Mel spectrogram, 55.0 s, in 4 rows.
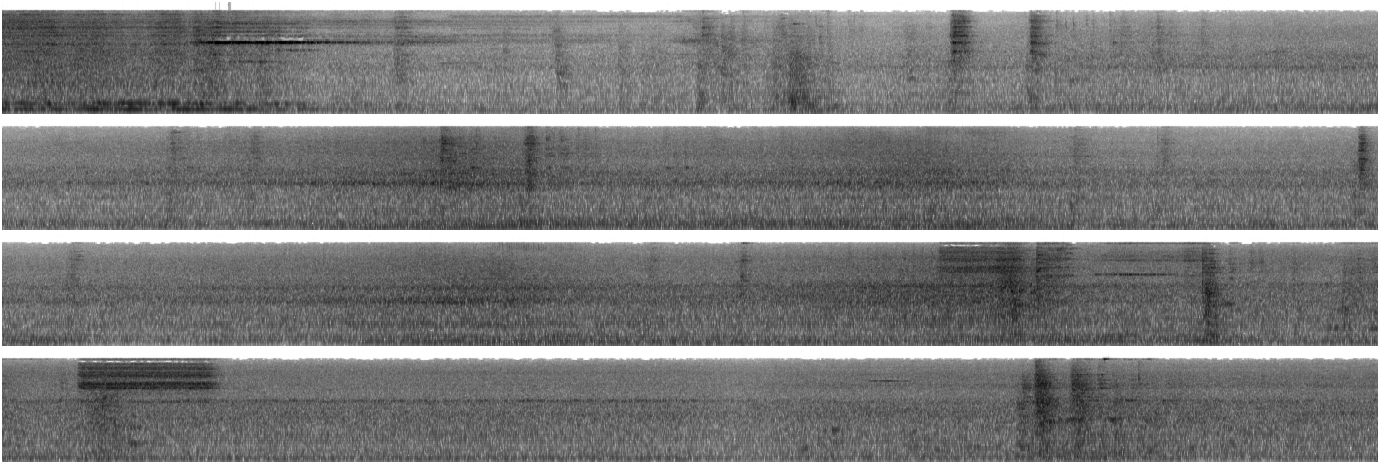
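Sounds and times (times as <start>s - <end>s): rumble of train wheels on rail: 0.0s - 55.0s
faint wheel squeal: 1.9s - 4.6s, 49.9s - 50.6s
wheels clacking over rail joints: 51.4s - 53.2s.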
